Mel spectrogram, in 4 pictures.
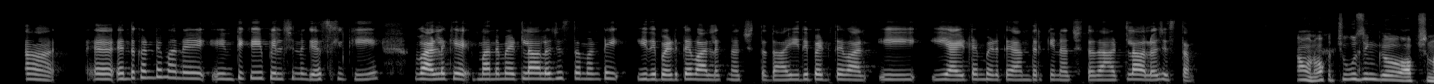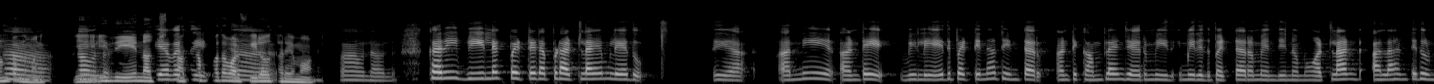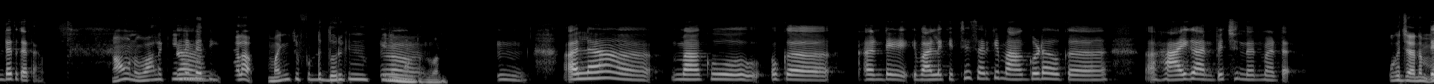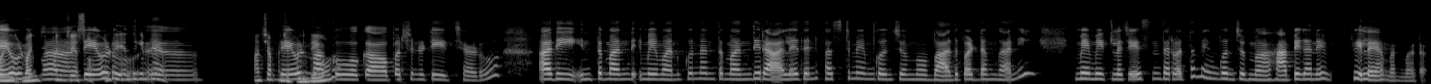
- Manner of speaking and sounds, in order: in English: "ఐటెమ్"; in English: "చూసింగ్"; tapping; lip smack; in English: "కంప్లెయింట్"; in English: "ఫుడ్"; in English: "అపార్చునిటీ"; in English: "ఫస్ట్"; in English: "హ్యాపీగానే ఫీల్"
- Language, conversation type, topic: Telugu, podcast, పండుగలో మిగిలిన ఆహారాన్ని మీరు ఎలా ఉపయోగిస్తారు?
